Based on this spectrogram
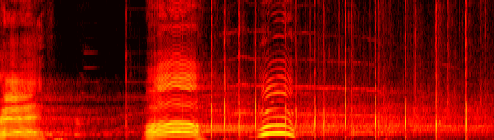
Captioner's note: crowd applauding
